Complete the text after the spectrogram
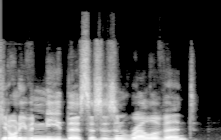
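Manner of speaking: acted very high, shrill, shrieking scream. Student imagining people who know the exam questions, imitating someone screaming. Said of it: "they're just like screaming at me".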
